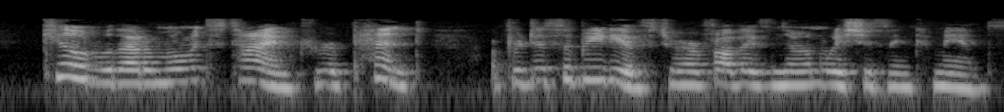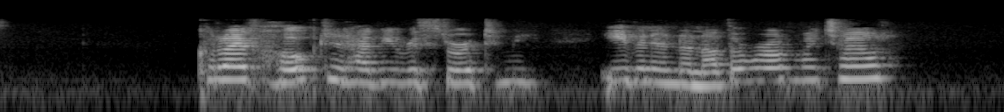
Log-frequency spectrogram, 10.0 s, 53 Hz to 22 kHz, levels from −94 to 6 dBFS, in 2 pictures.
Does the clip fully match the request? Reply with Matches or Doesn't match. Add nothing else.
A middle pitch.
Doesn't match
